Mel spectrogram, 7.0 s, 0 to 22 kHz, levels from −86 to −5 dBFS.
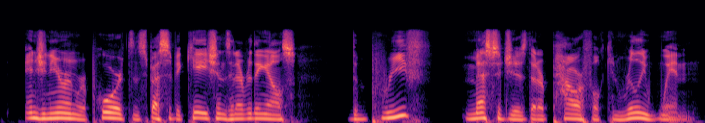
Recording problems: high frequencies cut off; noticeable; nothing above 7.5 kHz

